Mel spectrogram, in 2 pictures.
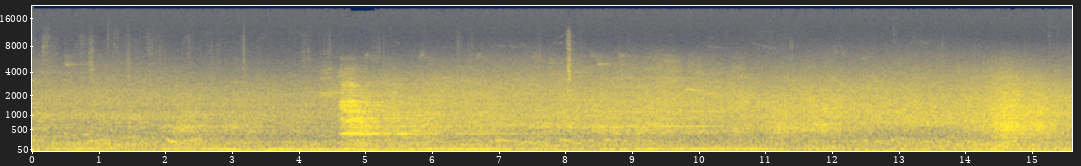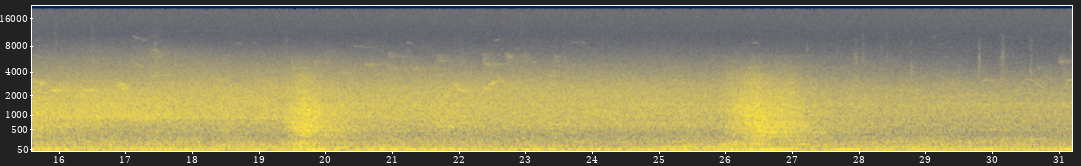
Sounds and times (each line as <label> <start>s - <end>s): excavator working in the distance 0.0s - 24.0s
